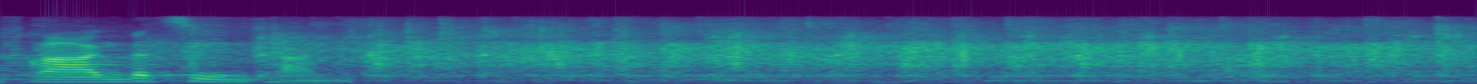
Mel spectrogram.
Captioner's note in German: Beifall bei der SPD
